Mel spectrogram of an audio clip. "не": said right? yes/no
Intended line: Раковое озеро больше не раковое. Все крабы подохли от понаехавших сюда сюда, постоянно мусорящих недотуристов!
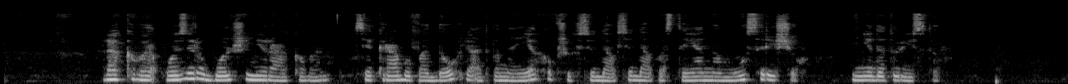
yes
